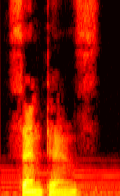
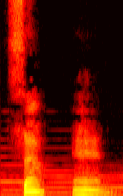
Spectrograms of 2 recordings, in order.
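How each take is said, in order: First: The T is a strong, clear T. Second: The T becomes a stop into an N. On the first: "we sound T very strongly, regular T" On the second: "T will sound like an N"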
